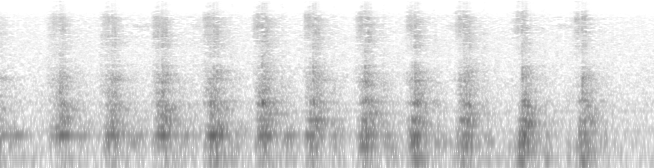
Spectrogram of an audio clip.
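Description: Fabric scissors snipping through several pinned layers of cloth folded in four, about two cuts a second, roughly a dozen strokes in a steady rhythm.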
